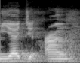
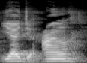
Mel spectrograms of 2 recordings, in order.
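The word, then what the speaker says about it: يَجْعَلْ: Alam yaj'al, yaj'al, jadi ada pantulannya ya, tetapi tidak terlalu memantul, nanti berbeda dengan huruf qalqalah kubro ya di akhir kalimat.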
